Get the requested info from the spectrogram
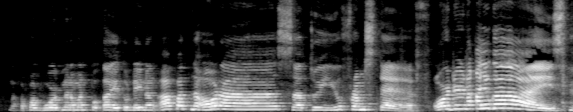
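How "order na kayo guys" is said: higher-pitched, upbeat call to order; calling out a plug. Real, not acted. Vlogger urging viewers to order from the shop, calling out.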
